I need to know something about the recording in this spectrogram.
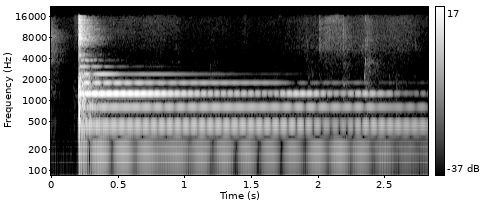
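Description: A porcelain gong from a porcelain factory is struck once, sharp, then rings on with a steady, slowly fading tone and a gentle pulsing shimmer for a few seconds, with no other sounds.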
